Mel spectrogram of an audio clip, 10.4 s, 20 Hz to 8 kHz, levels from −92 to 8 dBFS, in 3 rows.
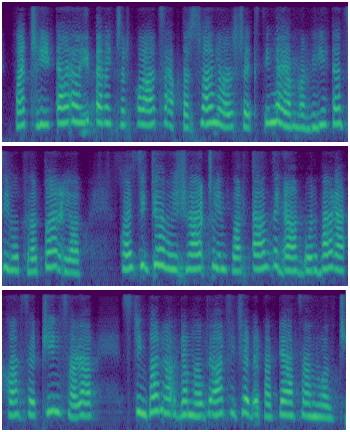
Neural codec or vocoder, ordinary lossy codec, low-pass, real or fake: codec, 16 kHz, 0.5 kbps, FreqCodec, smaller model; MP3, 64 kbps; 7.2 kHz; fake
